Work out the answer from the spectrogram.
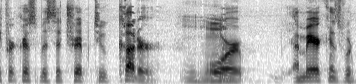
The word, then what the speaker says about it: Qatar: wife got me for Christmas a trip to Qatar or Americans would pronounce it Qatar but uh anyway I've decided not to go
